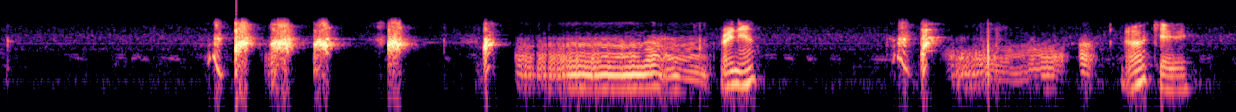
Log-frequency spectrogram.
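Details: Poodle vocalizing at length: a quick run of short, sharp yips opens, followed by a sustained, warbling harmonic groan of about two seconds, then more choppy yelps and yips, with human speech mixed in.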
